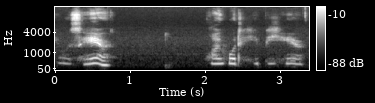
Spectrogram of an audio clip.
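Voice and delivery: shaken murmur. Acted. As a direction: barely get the words out. Shaken character asking after the vision.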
